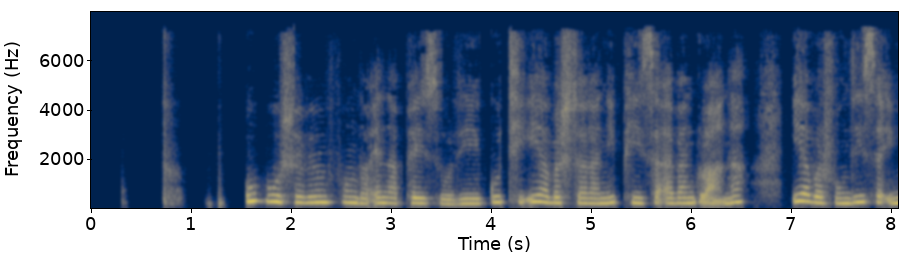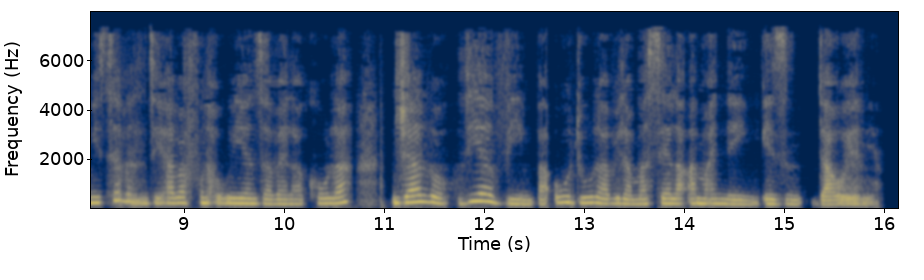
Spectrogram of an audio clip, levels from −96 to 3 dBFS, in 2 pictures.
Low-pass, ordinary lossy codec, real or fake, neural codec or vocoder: 7.2 kHz; AAC, 32 kbps; fake; codec, 16 kHz, 0.4 kbps, LongCat-Audio-Codec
